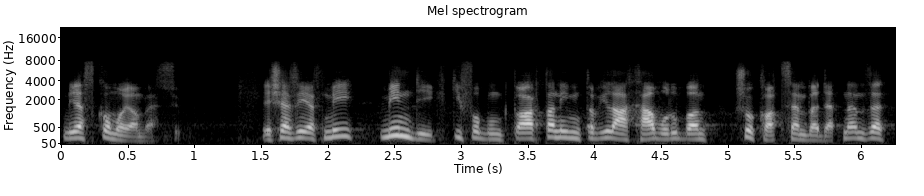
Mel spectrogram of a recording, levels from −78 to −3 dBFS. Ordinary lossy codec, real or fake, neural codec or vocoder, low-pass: none; fake; codec, 16 kHz, 0.7 kbps, FocalCodec; none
